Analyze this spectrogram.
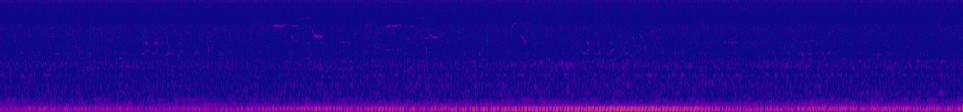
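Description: A low, steady mechanical rumble like a running engine, swelling to its loudest a little past the middle and easing off again.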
